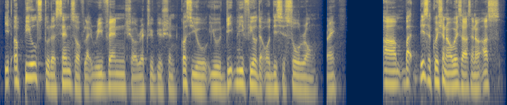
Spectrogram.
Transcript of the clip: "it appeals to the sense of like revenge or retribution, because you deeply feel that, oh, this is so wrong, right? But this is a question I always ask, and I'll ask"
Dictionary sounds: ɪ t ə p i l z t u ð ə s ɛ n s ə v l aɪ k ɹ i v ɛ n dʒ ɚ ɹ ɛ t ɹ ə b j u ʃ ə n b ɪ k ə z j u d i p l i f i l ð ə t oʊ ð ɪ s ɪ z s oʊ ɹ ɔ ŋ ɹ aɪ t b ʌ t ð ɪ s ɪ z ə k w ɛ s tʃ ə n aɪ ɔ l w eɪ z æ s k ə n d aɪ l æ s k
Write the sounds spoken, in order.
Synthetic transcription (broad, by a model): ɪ t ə p i l s t u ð ə s ɛ n s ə f l aɪ k ɹ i v ɛ n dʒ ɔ ɹ ɛ t ɹ ə b j u ʃ ə n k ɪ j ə j u d i p l i f i l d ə t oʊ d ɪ s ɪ s oʊ ɹ ɔ ŋ ɹ aɪ t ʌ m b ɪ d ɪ s ə k w ɛ s tʃ ə n aɪ ɔ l w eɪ s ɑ s ə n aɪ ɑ s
